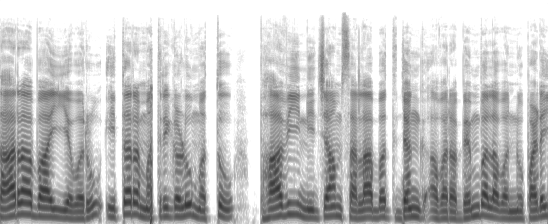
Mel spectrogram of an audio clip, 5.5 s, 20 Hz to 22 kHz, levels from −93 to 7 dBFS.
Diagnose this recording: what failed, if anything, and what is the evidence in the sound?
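The failure is at the codec stage: damaged data in a compressed stream, heard twice in this speech. A brief glitch sits at 1.49 to 1.52 s, right after "ತಾರಾಬಾಯಿಯವರು ಇತರ", and another at 4.01 to 4.04 s, following "ಮತ್ತು ಭಾವೀ ನಿಜಾಂ ಸಲಾಬತ್". Corrupted bytes made the decoder misread frames and resynchronise on the next header. On a spectrogram each shows as a 30 ms smear of broadband or tonal garbage; the waveform shows a discontinuity there.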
